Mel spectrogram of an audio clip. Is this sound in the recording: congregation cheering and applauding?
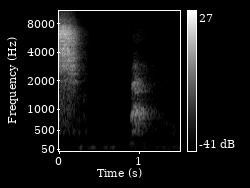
no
